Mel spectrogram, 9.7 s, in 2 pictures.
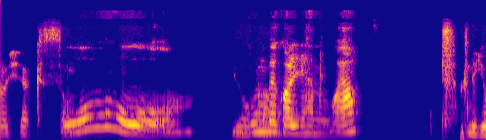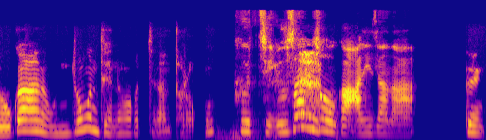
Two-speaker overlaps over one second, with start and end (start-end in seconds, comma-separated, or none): none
